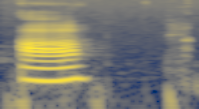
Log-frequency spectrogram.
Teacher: आपका पूरा मुंह खुल जाता है। तो केवल इकलौता आ ऐसा स्वर है जो है आपका विवृत। जिसमें आपका पूरा मुंह खुलेगा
